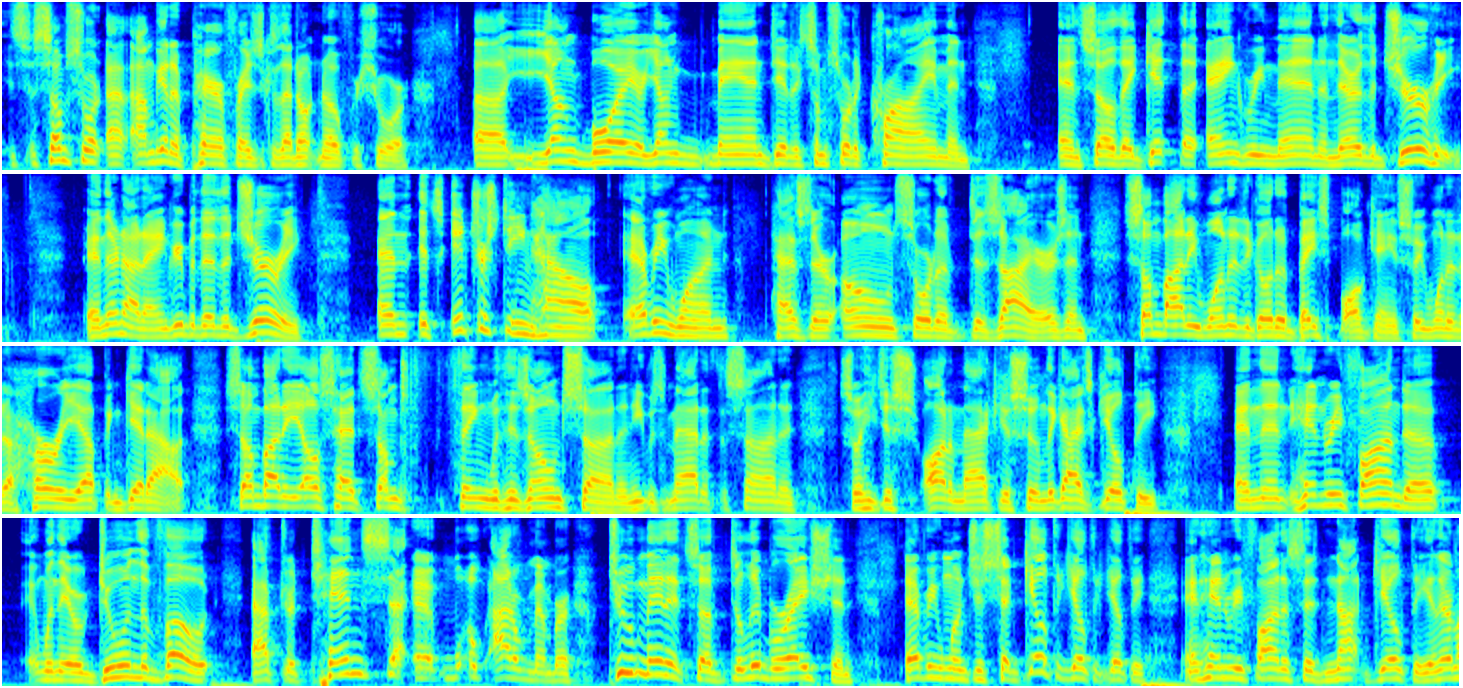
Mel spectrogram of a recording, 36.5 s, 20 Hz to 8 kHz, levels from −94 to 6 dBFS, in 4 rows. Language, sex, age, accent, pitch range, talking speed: English, male, 40-59, American, 140-180 Hz, 215 wpm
